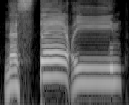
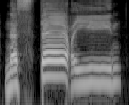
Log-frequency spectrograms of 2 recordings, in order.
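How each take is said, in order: First: The vowel after the t is drawn out. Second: The same.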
